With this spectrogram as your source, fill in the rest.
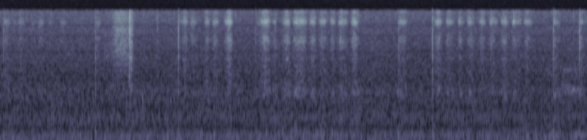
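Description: A blue wooden pencil makes small strokes on the nose of a dog portrait on a sheet of drawing paper. Soft, quiet scratches and brief bright ticks sit over a steady low rumble throughout.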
